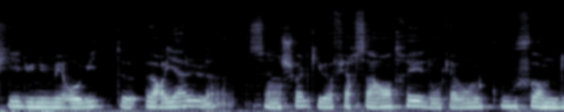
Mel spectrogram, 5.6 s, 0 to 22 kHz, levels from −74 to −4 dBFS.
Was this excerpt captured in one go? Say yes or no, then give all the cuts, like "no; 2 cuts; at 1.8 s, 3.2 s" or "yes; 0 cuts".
yes; 0 cuts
